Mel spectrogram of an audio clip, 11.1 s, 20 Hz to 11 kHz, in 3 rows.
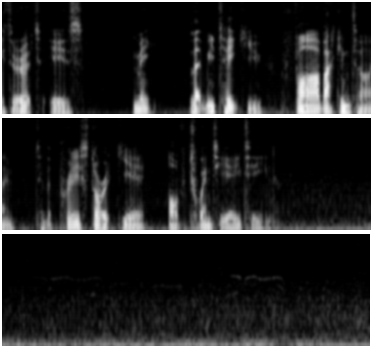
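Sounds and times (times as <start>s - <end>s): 
speech: 0.0s - 6.5s
water washing against small fishing boat: 1.4s - 11.0s
small fishing boat engine drone: 1.5s - 11.0s
faint high calls: 3.6s - 11.0s.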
